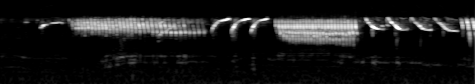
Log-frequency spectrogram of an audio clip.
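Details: Singing canary used to draw replies from other canaries: a brief whistle, a long buzzy trill, quick curving whistles, another dense buzz, and a run of downslurred notes.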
